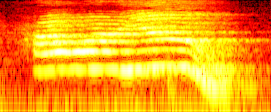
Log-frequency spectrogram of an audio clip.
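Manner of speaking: questioning intonation on "how are you". Teaching sentence endings, demonstrating how a question sounds, asking a question. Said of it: "If they're asking a question".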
